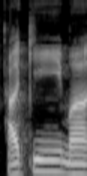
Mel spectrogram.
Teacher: یا مدہ ہے، ایک الف کے برابر کھینچنا ہے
